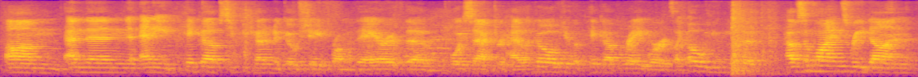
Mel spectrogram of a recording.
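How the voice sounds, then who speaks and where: A man's voice: medium pitch, steady tone, moderate pace, hardly any pauses. A man speaking casually and animatedly as a voice actor answering questions on a panel, with informal, slangy phrasing. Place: large indoor convention panel room. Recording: very echoey, distant, noisy convention room.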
